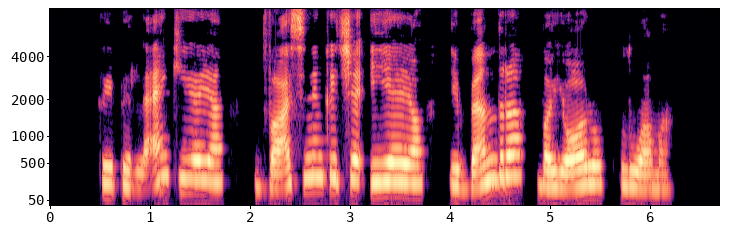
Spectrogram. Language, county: Lithuanian, Kaunas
